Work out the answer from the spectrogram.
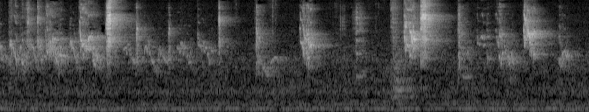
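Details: Budgerigar chirping in uneven bursts: soft warbles broken by sharp squawks about every second, the loudest near one and four seconds, with a faint low hum behind.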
